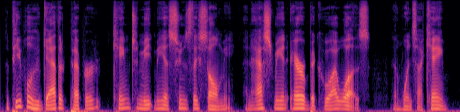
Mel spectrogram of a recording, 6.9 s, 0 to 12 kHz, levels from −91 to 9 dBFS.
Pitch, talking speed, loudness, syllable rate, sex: 115 Hz, 235 wpm, -21 LUFS, 6.0 syllables/s, male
